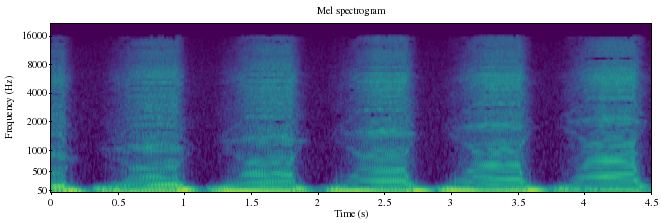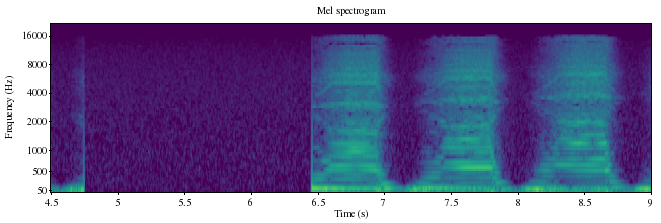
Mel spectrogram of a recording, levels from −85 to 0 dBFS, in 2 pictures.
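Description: At 4.74 s the sound cuts out abruptly and only a faint hiss, roughly 40 dB below the programme level, remains until it snaps back at 6.45 s, about 1.71 s later. This is an audio dropout to a faint residue: the wanted signal was likely lost upstream while the later stages stayed live and kept passing their own noise. On a waveform the trace collapses to a thin band; a spectrogram shows a sharp-edged block of low, even broadband noise.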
